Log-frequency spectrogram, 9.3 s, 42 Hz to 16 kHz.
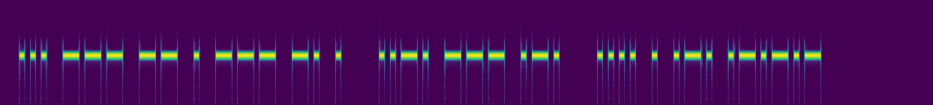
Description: Morse code, heard as a keyed tone, about 22 wpm, 700 Hz. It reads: SOMEONE FOR HER.
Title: Sentences from Top 600 Words 22wpm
